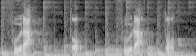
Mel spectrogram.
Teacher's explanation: the accent stays on the syllable as a whole, and so on the ra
